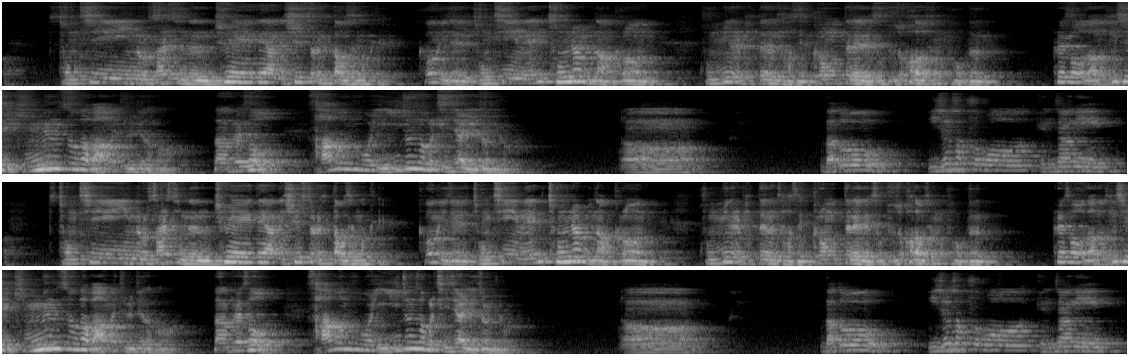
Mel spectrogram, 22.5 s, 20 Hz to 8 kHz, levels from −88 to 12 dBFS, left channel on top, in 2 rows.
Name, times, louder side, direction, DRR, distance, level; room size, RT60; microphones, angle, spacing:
voice 1, 0.6-3.8 4.2-6.5 7.0-9.9 10.5-13.0 13.4-14.0 14.3-16.4, right 1 dB, 50° right, 6 dB, 1.9 m, -26 dB
voice 2, 10.9-11.2 17.4-18.2 19.4-20.0 20.5-22.2, right 1 dB, 5° right, -3 dB, 4.8 m, -34 dB
18.0 x 10.0 x 7.8 m, 0.81 s
head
